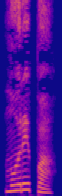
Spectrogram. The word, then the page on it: ಮೊರೆಪ: morepa; Kannada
